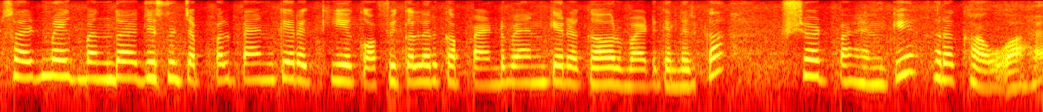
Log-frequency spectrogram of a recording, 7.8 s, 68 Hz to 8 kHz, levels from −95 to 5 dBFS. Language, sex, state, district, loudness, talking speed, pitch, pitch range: Hindi, female, Uttar Pradesh, Jalaun, -14 LUFS, 220 wpm, 260 Hz, 235-290 Hz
